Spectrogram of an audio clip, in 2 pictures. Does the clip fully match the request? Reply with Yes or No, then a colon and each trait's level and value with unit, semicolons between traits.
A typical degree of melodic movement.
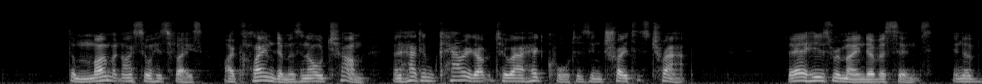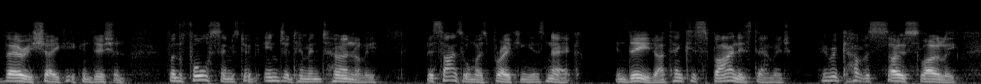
Yes: average, 5.0 semitones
